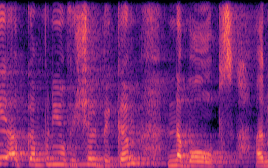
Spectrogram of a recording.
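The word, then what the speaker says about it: nabob: अब ये आप सोचेंगे कि नबोब्स क्या हुआ, नवाब की ही एक फॉर्म है, उसी को जिस तरीके से उनका प्रोनाउंसिएशन रहता था तो वो नवाब नहीं बोल पाते थे, नबोब बोलते थे, तो वो अपने आप को नबोब बोलने लगे।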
